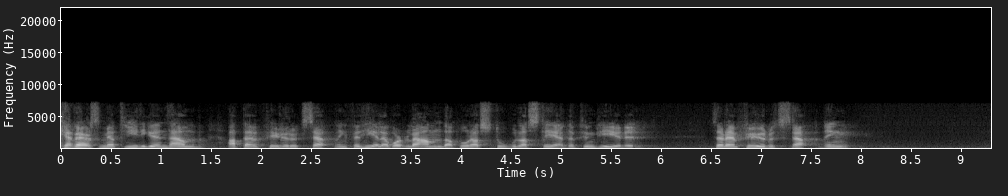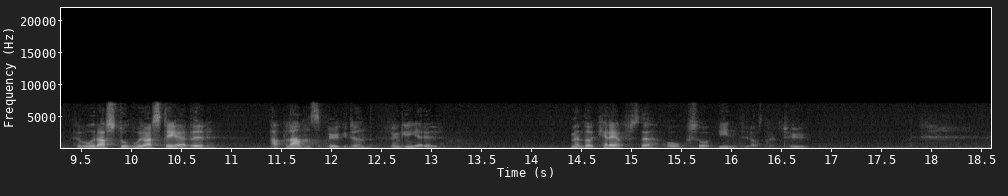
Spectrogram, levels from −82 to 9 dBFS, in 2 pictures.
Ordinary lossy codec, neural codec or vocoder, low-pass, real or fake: none; codec, 16 kHz in and 24 kHz out, 0.6 kbps, FocalCodec, streaming, 4096 codes; 7.2 kHz; fake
